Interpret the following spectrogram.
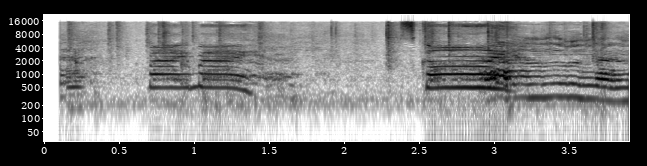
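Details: Sky, a dog that seldom barks, greets someone arriving home in hyperactive excitement, holding a toy or bone in her mouth. She gives two drawn-out, tonal whining moans, the second longer and wavering before trailing down, in a small indoor room.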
